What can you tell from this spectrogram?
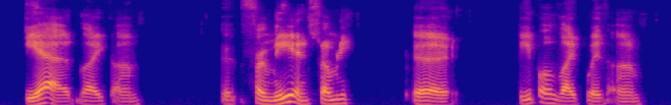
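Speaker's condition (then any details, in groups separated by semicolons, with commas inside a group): Duchenne muscular dystrophy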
